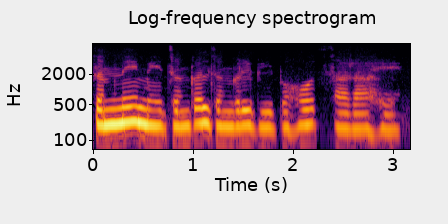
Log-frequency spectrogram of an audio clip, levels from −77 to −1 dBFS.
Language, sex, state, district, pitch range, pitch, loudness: Hindi, female, Arunachal Pradesh, Lower Dibang Valley, 175-200 Hz, 190 Hz, -15 LUFS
